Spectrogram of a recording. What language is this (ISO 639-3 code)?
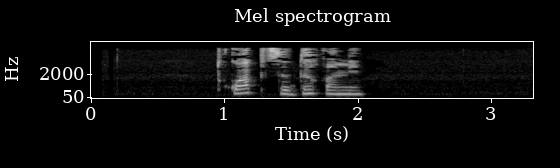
abk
